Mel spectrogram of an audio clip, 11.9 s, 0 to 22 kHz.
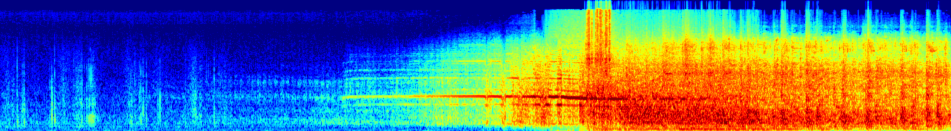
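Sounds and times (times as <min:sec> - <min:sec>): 
train passing on rails: 0:02.1 - 0:11.8
heavy low train engine drone: 0:02.6 - 0:05.6, 0:06.3 - 0:10.8
faint high whistle-like tone: 0:04.3 - 0:09.5
train wheels clickety-clacking over track joints: 0:07.4 - 0:11.8.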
